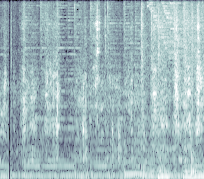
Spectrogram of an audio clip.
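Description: Background music playing, with a wire whisk stirring thick melted chocolate and peanut butter in a metal pot, making light repeated strokes.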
